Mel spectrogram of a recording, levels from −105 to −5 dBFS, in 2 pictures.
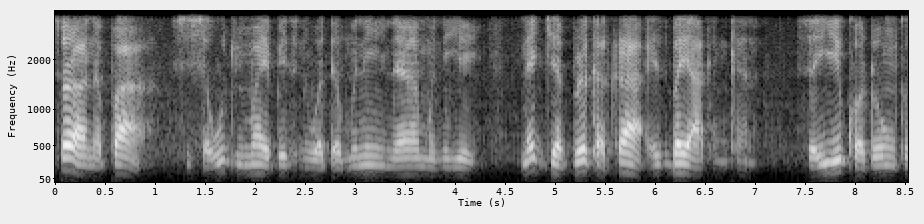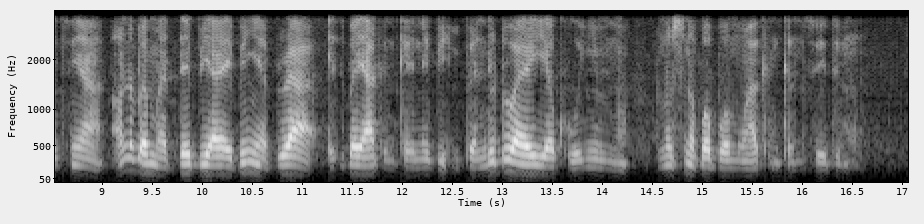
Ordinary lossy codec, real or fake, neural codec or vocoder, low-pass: none; fake; codec, 24 kHz, 3.1 kbps, DualCodec; 3.6 kHz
